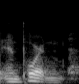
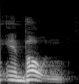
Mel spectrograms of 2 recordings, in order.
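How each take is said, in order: First: Important said with a laugh; important, chuckling; contrast important. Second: Impotent said firmly, stressed on the first syllable; correcting to impotent. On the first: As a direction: set important against impotent. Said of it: "I don't mean important". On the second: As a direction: insist on impotent. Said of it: "I mean impotent". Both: Shown as a demonstration.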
